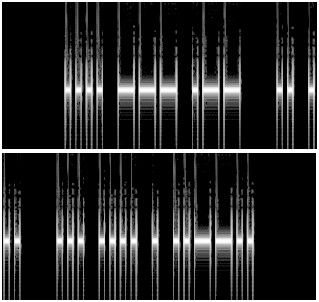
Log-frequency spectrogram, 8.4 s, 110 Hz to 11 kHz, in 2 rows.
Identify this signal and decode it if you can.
Morse code, heard as a keyed tone, about 17 wpm, 700 Hz. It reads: HOW IS SHE?
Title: Sentences from Top 100 Words 17wpm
